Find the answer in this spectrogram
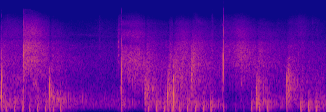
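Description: Close-range automatic gunfire: a rapid string of shots for about the first second, a short lull, then scattered single shots and short bursts.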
